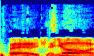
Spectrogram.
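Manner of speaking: normal talking voice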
